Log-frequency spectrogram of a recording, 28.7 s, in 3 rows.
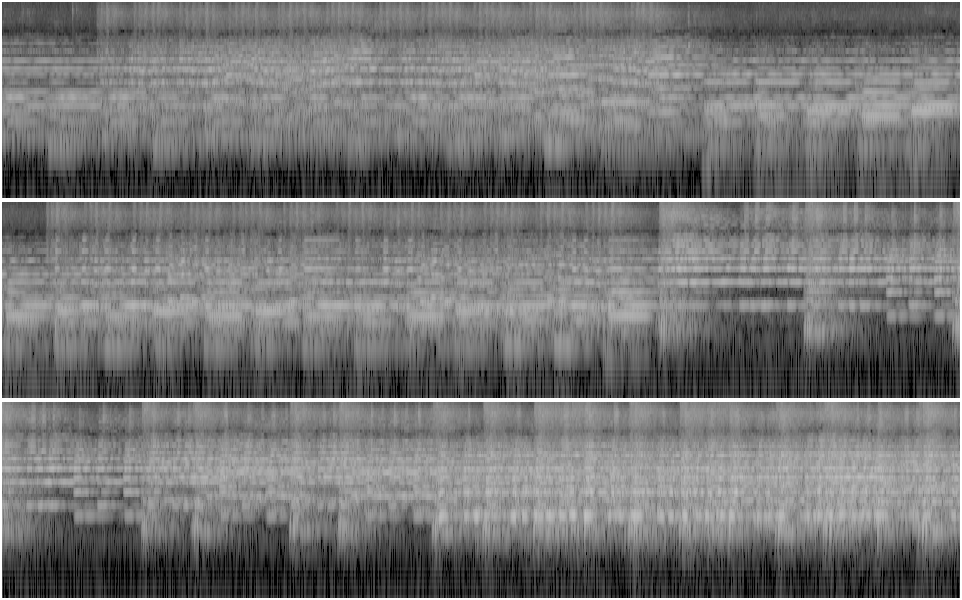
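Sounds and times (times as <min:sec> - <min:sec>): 
orchestra playing: 0:00.0 - 0:28.7
symphonic choir singing: 0:23.5 - 0:28.7.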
